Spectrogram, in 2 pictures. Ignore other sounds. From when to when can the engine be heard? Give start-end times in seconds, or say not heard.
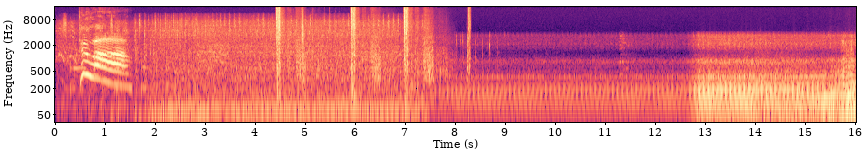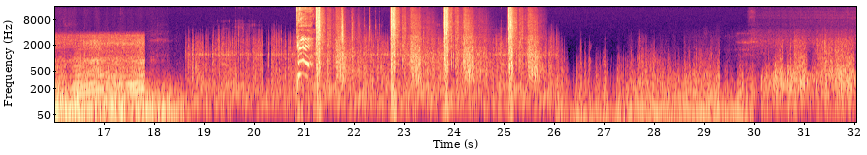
0.0-17.9.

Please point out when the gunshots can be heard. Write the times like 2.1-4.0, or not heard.
4.4-8.3, 21.2-25.9.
